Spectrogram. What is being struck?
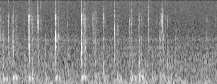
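Aluminum laptop keyboard with plastic keys.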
